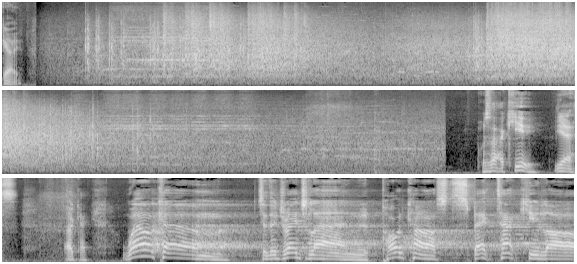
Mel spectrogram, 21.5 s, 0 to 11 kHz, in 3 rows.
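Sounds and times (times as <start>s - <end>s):
speech: 0.0s - 0.4s, 13.2s - 21.4s
firework going off: 0.4s - 12.7s.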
